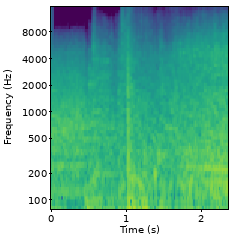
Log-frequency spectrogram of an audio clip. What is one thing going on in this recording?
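A heavy gun fires with a loud boom.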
